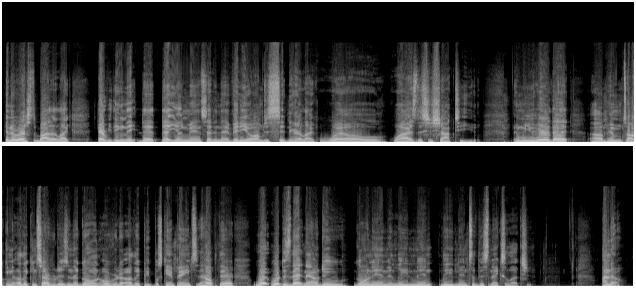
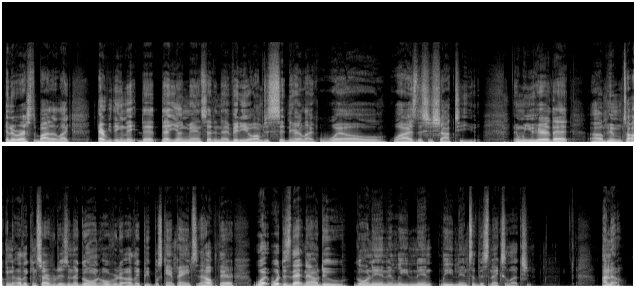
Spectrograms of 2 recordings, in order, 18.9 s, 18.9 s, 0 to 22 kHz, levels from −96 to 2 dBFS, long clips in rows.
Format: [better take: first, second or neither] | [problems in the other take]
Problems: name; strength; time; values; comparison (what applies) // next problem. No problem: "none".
second | distortion; slight; 9% of the sound clipped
